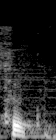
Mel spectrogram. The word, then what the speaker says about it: Kute: Yes, Kute.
